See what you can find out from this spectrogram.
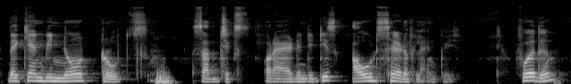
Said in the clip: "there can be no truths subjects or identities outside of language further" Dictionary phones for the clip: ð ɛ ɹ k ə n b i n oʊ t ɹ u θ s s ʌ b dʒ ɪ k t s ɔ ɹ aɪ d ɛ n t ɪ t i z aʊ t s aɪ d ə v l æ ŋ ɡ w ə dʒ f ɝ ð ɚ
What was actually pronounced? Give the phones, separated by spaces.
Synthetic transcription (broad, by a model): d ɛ ɹ k ə n b i n oʊ t ɹ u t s s ʌ b dʒ ɪ k t s ɔ ɹ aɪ d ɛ n t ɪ t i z aʊ t s aɪ d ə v l æ ŋ ɡ w ə dʒ f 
